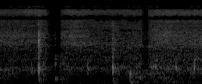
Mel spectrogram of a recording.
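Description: Shaving brush being swirled in a tub of shaving soap to load it, a steady brushy hiss broken by short pauses about half a second and a second and a half in.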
